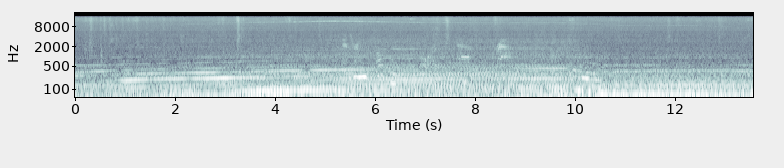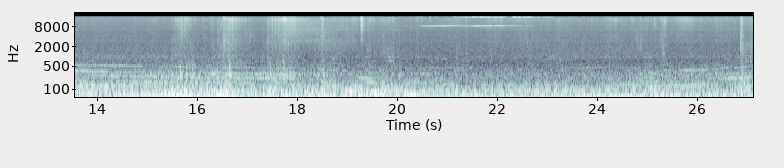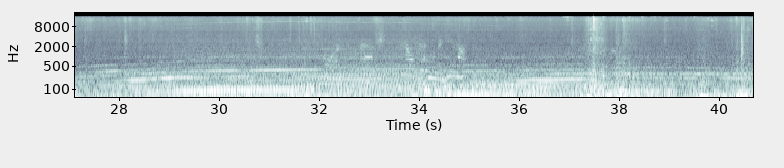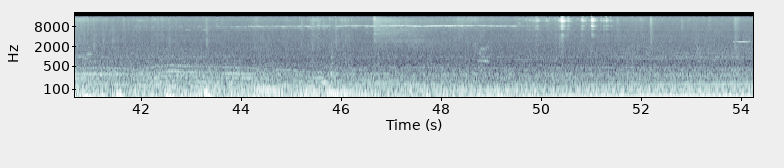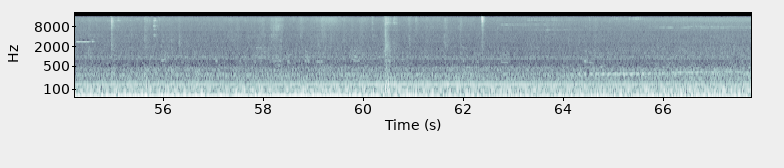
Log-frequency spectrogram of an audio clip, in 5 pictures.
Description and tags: Binaural recording on a Pittsburgh bus through Oakland.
